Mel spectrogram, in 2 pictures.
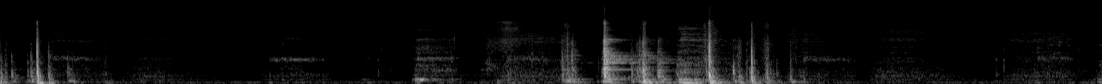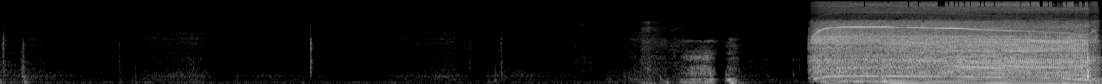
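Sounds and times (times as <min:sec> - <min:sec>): tools and pipe fittings clattering: 0:05.6 - 0:07.6.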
